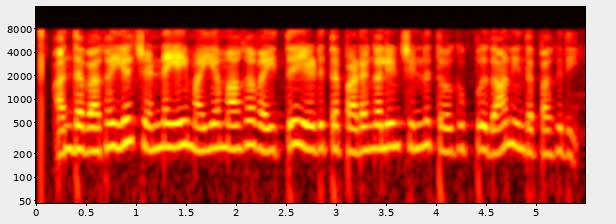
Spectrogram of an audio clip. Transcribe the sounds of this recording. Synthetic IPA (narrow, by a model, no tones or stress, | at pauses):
ʔɐ̰nd̪ɐʋɐɣɐjɪlt͡ʃɛnːɐjɐɪmɐjːɐmaːɣɐʋɐɪt̪ːɯɛɽɯt̪ːɐpːɐɽɐŋɡɐɭɪnt͡ʃɪnːɐt̪ɔɣɯpːɯðaːnɪnd̪ɐpɐɣɯði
